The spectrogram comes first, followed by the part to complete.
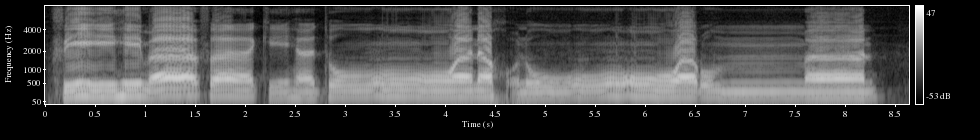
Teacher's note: Panjangnya berapa harakat untuk mad arid di sukun? yaitu boleh dua harakat, boleh empat harakat, boleh pula enam harakat.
